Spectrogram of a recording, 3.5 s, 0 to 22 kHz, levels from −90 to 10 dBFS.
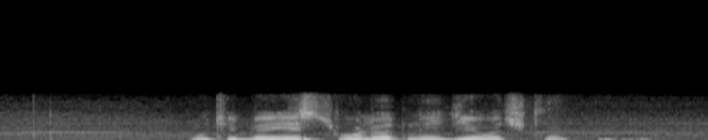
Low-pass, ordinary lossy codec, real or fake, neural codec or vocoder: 7.2 kHz; AAC, 48 kbps; real; none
